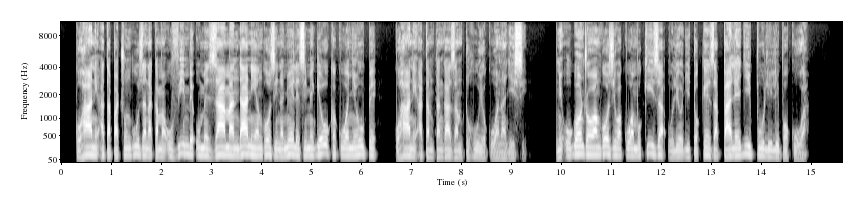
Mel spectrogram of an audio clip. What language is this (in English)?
Swahili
